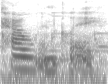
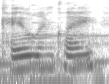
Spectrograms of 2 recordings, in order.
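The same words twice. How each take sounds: First: The first syllable sounds like cow. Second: The first syllable does not sound like cow. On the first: The speaker calls it right. "the K A O is pronounced like cow in cacao, and the last part is pronounced lin" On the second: The speaker calls it wrong. "I was pronouncing it the wrong way"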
